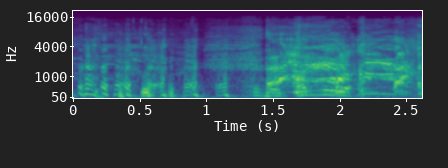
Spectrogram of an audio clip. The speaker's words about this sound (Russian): кашляет в сторону профессора.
